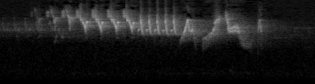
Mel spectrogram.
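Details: Wild common chaffinch singing one full phrase: a rapid run of bright, sweet notes falling in steps through a descending rattle, closing with a quick flourish, about two seconds long, over faint background hiss.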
